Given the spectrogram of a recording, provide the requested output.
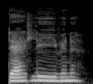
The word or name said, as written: dalevende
